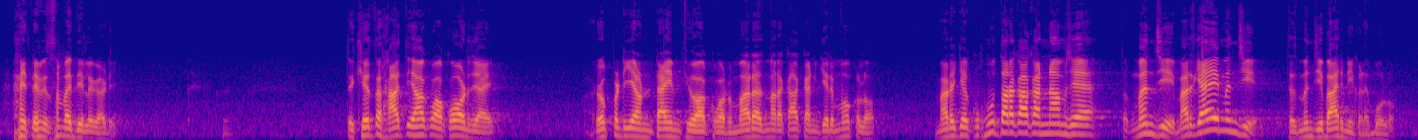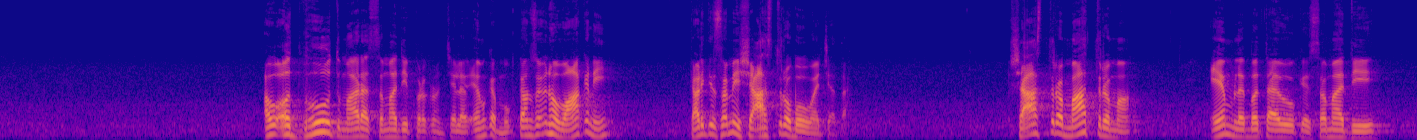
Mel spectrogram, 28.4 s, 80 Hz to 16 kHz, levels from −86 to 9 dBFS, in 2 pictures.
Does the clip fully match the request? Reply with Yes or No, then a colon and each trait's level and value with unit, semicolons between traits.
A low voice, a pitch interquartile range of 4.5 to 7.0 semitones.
No: medium, 150 Hz; wide, 5.6 semitones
